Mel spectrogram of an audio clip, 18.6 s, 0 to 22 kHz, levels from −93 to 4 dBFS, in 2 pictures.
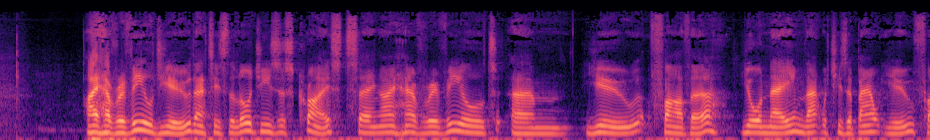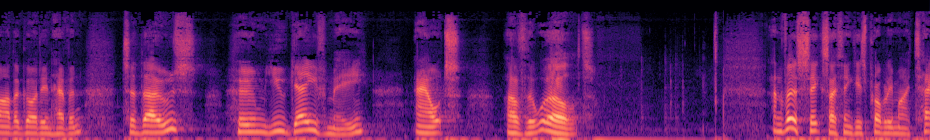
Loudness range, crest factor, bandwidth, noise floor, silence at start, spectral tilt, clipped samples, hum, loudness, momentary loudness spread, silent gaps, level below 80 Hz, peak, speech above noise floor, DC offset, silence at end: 3 LU; 18 dB; 16.5 kHz; -56 dBFS; 0.15 s; -5 dB/octave; under 0.1%; none; -21 LUFS; 14 LU; none; -48 dBFS; -4 dBFS; 35 dB; under 0.1%; 0 s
